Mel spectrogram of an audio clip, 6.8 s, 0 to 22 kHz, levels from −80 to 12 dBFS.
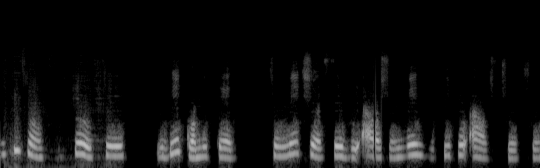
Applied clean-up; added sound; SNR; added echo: neural separator model SepFormer DNS4.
